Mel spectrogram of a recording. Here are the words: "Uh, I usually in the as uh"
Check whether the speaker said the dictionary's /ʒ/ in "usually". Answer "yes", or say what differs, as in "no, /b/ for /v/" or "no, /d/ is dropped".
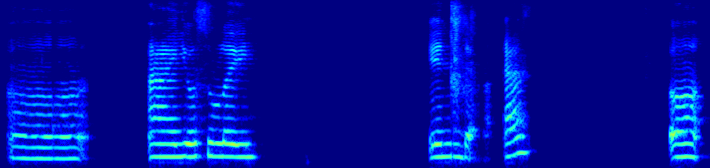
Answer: no, /s/ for /ʒ/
